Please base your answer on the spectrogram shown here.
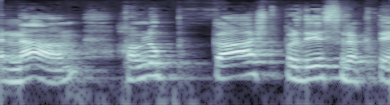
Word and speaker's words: कार्स्ट: कार्स्ट, ठीक है, कार्स्ट, इसको उच्चारण ऐसा होगा, लेकिन यहाँ पर आर साइलेंट होगा। अब जब जल्दी बोलिएगा तो इसको कास्ट बोलिएगा, कास्ट प्रदेश, कास्ट प्रदेश, इस तरीके से, लेकिन उच्चारण पर ध्यान देना है, कास्ट नहीं है, ठीक है, कास्ट होता तो इस तरीके से लिखा था, ठीक है, लेकिन यहाँ पर आर लगा हुआ है, तो यहाँ पर हम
